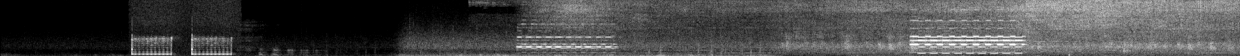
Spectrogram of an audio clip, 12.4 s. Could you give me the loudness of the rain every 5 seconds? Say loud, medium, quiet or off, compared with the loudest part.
medium, loud, loud.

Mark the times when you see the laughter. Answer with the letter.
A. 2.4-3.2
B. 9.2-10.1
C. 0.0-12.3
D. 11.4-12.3
A.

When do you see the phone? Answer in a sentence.
You can hear the phone from 1.3 to 2.4 s, from 4.7 to 6.2 s and from 9.1 to 10.8 s.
